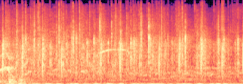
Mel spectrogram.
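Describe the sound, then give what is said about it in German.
An audience applauds a slide trombone solo by the youngest member of a big band, dense overlapping claps forming a continuous rush of sound at moderate loudness, with a few faint voices mixed in. “Wir brauchen Applaus.”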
